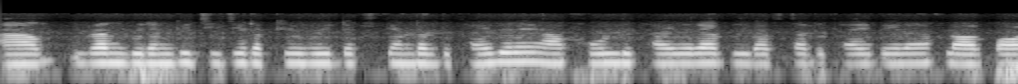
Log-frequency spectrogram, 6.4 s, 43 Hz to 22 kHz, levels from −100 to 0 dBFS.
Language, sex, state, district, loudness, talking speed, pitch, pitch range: Hindi, female, Uttar Pradesh, Varanasi, -18 LUFS, 245 wpm, 205 Hz, 200-210 Hz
